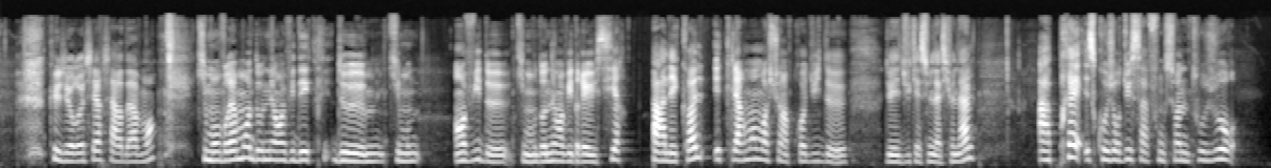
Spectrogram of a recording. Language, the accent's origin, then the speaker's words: French; Paris, Île-de-France, France; born there; Je suis née à Paris, mon père ne savait pas parler français, ne savait ni lire ni écrire le français.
